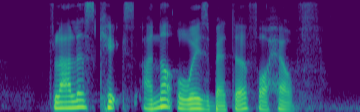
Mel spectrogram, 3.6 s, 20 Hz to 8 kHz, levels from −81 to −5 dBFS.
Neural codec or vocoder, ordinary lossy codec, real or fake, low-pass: none; none; real; 7.2 kHz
